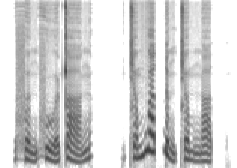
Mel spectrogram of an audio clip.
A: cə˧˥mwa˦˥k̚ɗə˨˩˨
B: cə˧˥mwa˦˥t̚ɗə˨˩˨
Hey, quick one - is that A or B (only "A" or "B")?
B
